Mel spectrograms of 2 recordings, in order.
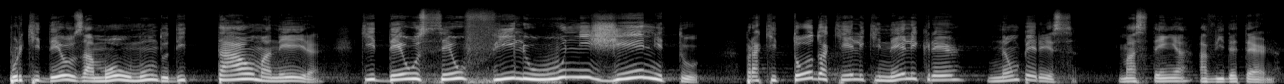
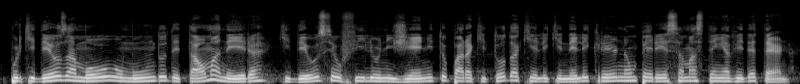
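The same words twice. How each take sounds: First: The emphasis falls on his only begotten Son. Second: It is read flatly with no emphasis, robot-like.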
